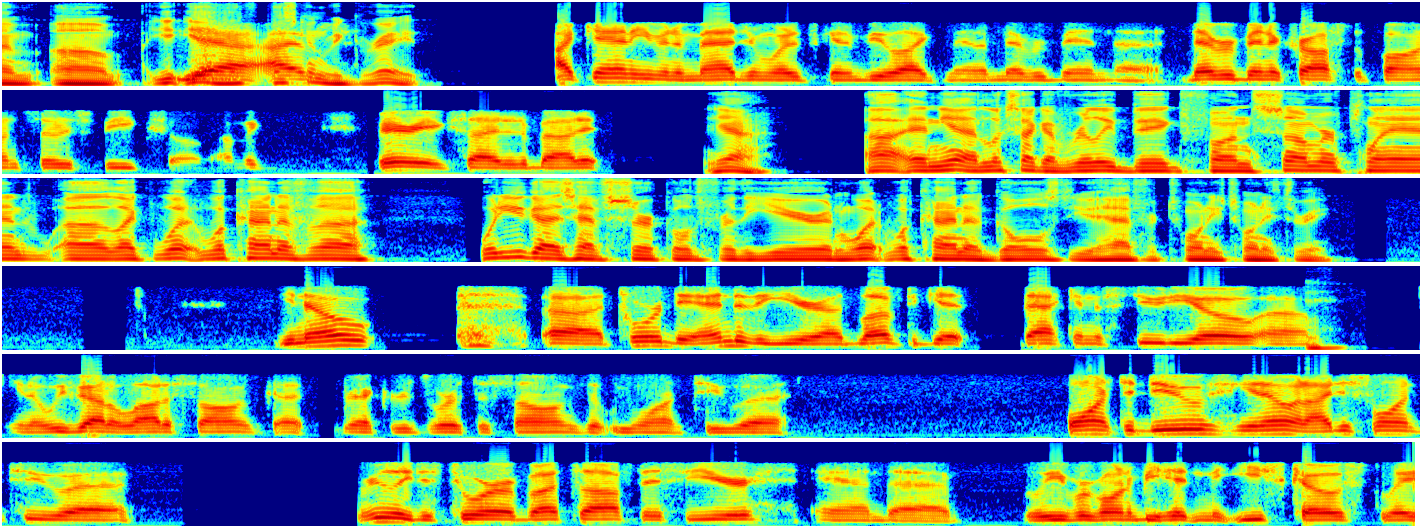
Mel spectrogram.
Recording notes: on the phone, from the road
